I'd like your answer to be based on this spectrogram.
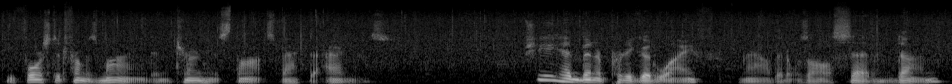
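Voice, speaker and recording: Man narrating an ASMR audiobook, deep low voice, wide lively pitch, expressive storytelling. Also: vocal fry, a little hiss or hum, low-quality recording. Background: soft rain sounds.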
